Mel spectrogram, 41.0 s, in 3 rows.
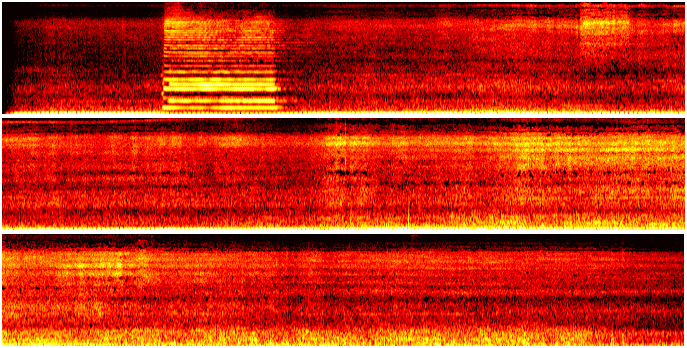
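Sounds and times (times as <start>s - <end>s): diesel locomotive engine drone: 0.0s - 40.9s
train wheels on rails: 0.1s - 40.9s
train horn: 3.1s - 6.1s.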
